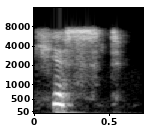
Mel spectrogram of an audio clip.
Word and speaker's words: kissed: You'll notice that you hear the ed ending as the sound T. Everybody try it. Kissed. Kissed. Kissed. Next. Kissed. Exactly. So when you have a voiceless consonant at the end of a past tense verb, the sound will be T on the end.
